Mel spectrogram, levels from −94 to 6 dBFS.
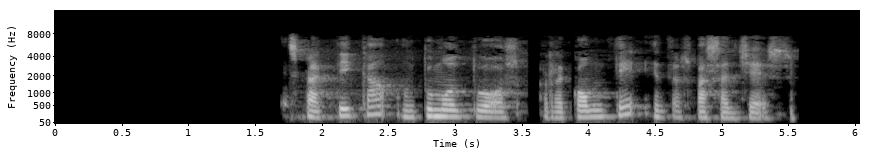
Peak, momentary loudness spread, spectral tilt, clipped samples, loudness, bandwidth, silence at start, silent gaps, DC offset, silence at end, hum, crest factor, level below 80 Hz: -4 dBFS; 11 LU; -5.5 dB/octave; under 0.1%; -24 LUFS; 7.8 kHz; 1.7 s; 3.56-3.63 s; under 0.1%; 0.5 s; none; 22 dB; -66 dBFS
